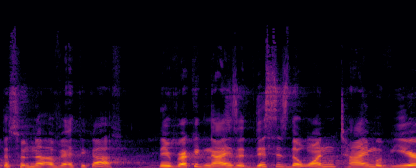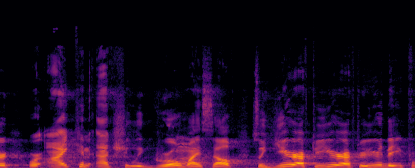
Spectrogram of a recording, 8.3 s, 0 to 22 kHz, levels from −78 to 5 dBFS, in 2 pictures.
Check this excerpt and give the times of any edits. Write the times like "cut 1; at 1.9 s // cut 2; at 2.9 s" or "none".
none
